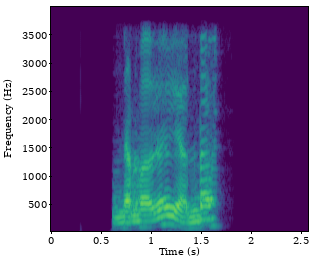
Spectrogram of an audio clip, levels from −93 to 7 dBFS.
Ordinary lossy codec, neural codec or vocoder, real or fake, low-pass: AAC, 32 kbps; codec, 44.1 kHz, 1.7 kbps, Pupu-Codec; fake; 3.6 kHz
